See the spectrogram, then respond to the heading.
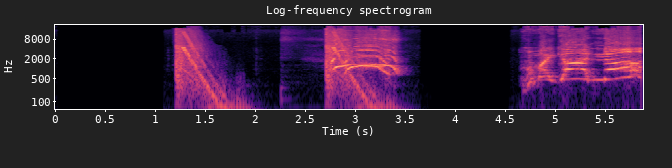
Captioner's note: Misty and Kristy yelp; laser gun fires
